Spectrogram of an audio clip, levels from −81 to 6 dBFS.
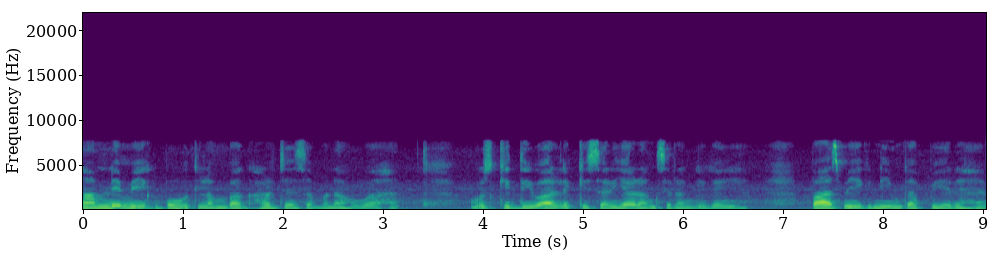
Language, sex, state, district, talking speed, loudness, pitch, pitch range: Hindi, female, Uttar Pradesh, Muzaffarnagar, 165 wpm, -21 LUFS, 195 Hz, 185-200 Hz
